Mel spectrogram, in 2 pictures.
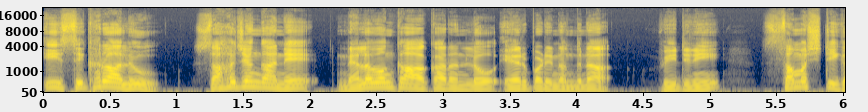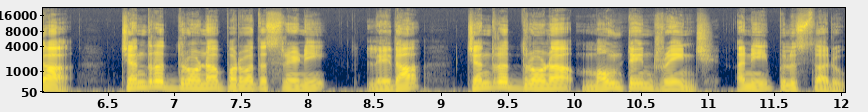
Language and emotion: Telugu, neutral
